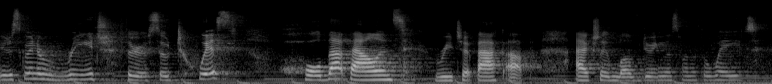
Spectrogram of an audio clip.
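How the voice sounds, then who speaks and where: Faint music sits in the background. A woman talks at a fairly slow pace with fairly even intonation. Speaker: fitness instructor. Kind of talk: workout instruction.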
